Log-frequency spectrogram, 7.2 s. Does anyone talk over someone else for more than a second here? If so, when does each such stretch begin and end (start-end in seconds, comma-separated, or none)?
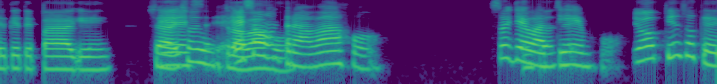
1.6-3.0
